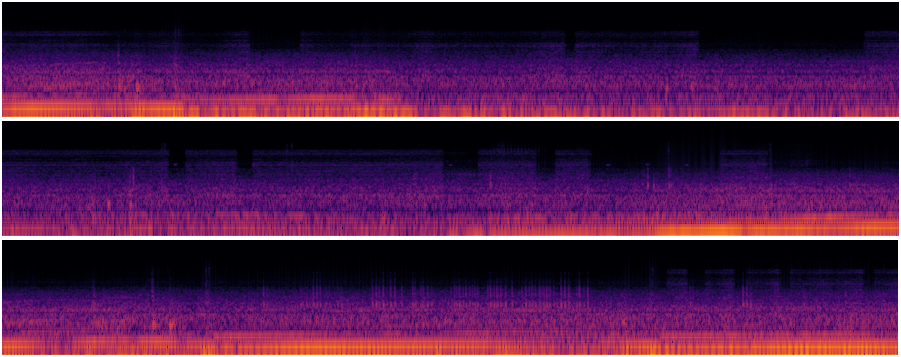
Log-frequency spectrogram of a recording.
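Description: Tyres roll over a road surface.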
